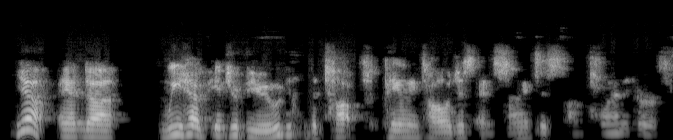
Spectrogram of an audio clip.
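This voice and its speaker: A man speaks with an unremarkable speaking voice. His pitch is fairly high and his pace fairly slow. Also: ordinary pitch variation, big swings in loudness. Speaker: ventriloquist. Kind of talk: interview answer. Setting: phone line.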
